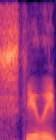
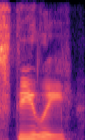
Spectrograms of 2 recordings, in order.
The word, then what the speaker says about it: Steely Dan: you know it was Steely Dan and for one guy and it's still with this girl then somebody just posted some Wikipedia thing that this is actually pronounced Steely and not steel even though the the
